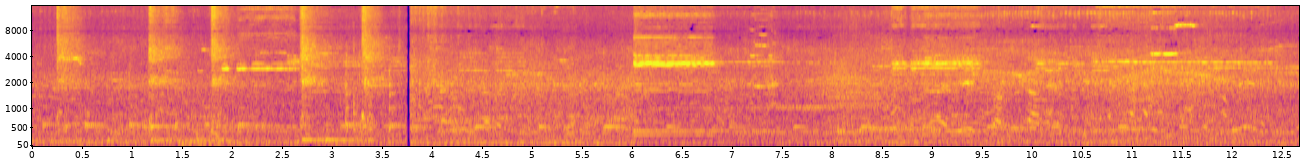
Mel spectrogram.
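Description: Motorbike engines hum as they ride past.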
